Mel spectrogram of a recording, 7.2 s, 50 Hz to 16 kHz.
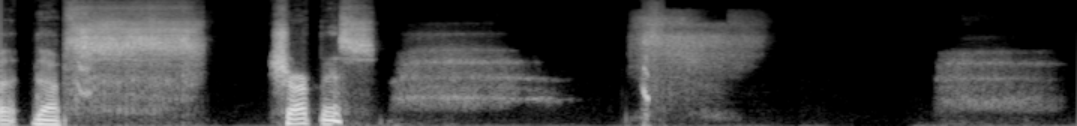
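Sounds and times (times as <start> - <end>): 
speech: 0.0 - 0.9, 1.8 - 2.6
forceful noisy breaths drawn in: 0.5 - 1.4, 2.6 - 5.2, 6.2 - 7.1.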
